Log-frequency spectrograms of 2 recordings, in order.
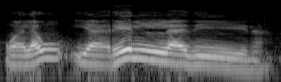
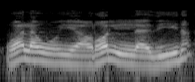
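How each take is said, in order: First: The vowel after the r leans toward i. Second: The vowel after the r is an open a. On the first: This is the second permitted reading. "dengan wajah kedua" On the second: This is the reading of the majority. "seperti jumhur"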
